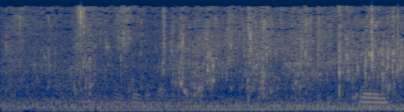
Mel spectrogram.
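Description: Water buffalo grazing and wading in a shallow pond: irregular crackling and splashing over a steady low rumble, with a short low pitched sound near the end.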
